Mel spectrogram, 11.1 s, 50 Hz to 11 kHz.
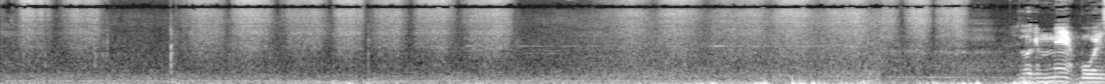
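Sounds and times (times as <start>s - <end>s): paint roller rubbing on plywood: 0.0s - 5.2s, 5.9s - 9.7s.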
